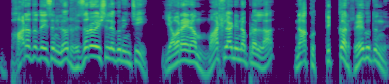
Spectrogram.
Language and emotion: Telugu, angry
